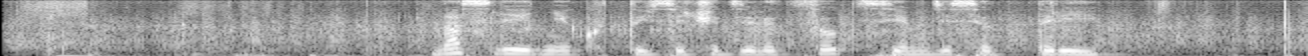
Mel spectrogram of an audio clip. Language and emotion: Russian, neutral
